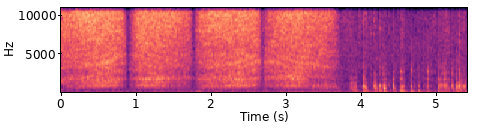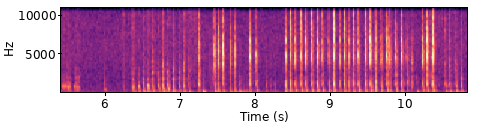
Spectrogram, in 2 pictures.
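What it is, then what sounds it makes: Textured plastic car dashboard. Long blue-painted nails and fingertips tap and scratch across a large, solid, hollow-backed black grained plastic car dashboard panel beside an air vent, with the hand briefly reaching the vent edge. It opens with a few seconds of steady, hissy scratching broken by brief pauses, then shifts into rapid, uneven, dull tapping with short, deep, hollow thuds and little ring, growing louder and denser toward the end.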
